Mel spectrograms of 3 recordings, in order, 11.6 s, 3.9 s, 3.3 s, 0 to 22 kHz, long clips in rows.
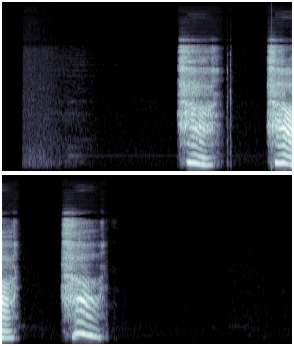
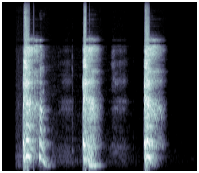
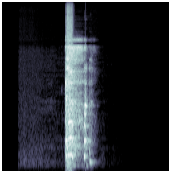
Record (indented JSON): {
  "exhalation_length": "11.6 s",
  "exhalation_amplitude": 28882,
  "exhalation_signal_mean_std_ratio": 0.32,
  "three_cough_length": "3.9 s",
  "three_cough_amplitude": 32768,
  "three_cough_signal_mean_std_ratio": 0.37,
  "cough_length": "3.3 s",
  "cough_amplitude": 32768,
  "cough_signal_mean_std_ratio": 0.28,
  "survey_phase": "alpha (2021-03-01 to 2021-08-12)",
  "age": "45-64",
  "gender": "Female",
  "wearing_mask": "No",
  "symptom_none": true,
  "smoker_status": "Never smoked",
  "respiratory_condition_asthma": false,
  "respiratory_condition_other": false,
  "recruitment_source": "REACT",
  "submission_delay": "1 day",
  "covid_test_result": "Negative",
  "covid_test_method": "RT-qPCR"
}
